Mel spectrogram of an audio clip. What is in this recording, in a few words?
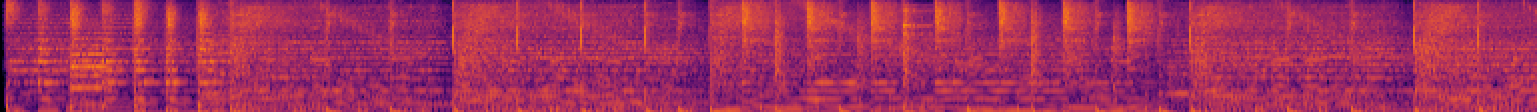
DISCO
